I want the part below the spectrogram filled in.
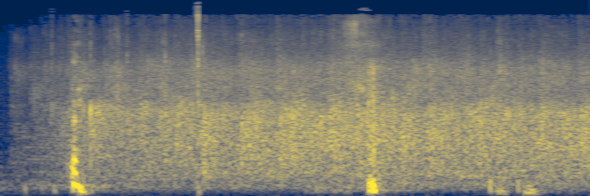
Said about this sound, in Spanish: Hasta me gustaría que me acompañara a darle un aplauso a mi suegra.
